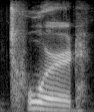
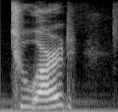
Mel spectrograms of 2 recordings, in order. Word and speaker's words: toward: um next is uh toward okay so instead of saying too hard okay it's tour toward god okay so uh less emphasis on the on the the the to so here you're saying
